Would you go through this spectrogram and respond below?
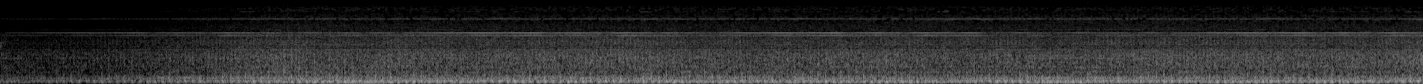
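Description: Steady, continuous rotor and engine drone of a vertibird aircraft on final approach in Fallout 4, loud and unbroken throughout with no talking.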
